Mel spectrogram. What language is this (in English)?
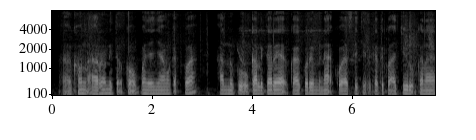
Santali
